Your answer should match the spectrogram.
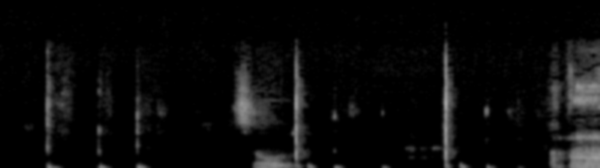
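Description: A handful of short, sharp clicks, irregularly spaced, around a hesitant spoken "So… um".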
